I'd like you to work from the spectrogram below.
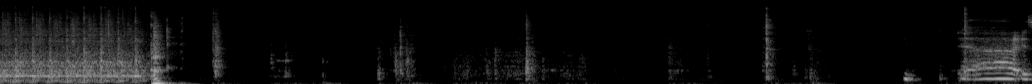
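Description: A sewing machine stitches thin fabric for a kid's jacket in short bursts of rapid mechanical chatter separated by quiet pauses, with a few isolated clicks and a brief voice at the start and end.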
